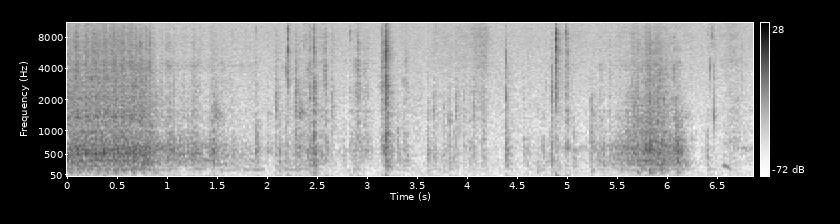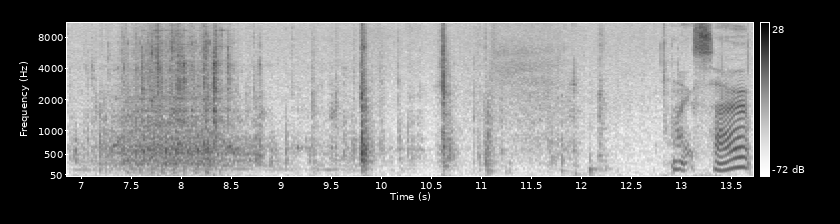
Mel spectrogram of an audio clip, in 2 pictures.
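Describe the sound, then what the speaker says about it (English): A sewing machine stitches across the top of a fabric double zip pocket bag in bursts of steady mechanical whirring, close and fairly loud, with short pauses between runs and a brief clatter near the end. "then we'll sew those just across the top so I can take the pins out"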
